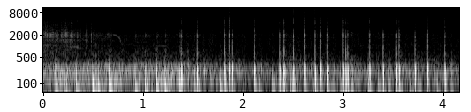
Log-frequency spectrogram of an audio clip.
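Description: Aerial firework shells bursting in a grand-finale barrage: sharp bangs, sparse at first and then several a second from about a second in, overlapping with their low echoes.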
